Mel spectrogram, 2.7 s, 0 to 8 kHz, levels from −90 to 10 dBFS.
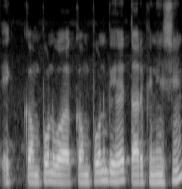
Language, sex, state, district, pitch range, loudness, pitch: Hindi, male, Maharashtra, Nagpur, 120-140 Hz, -18 LUFS, 125 Hz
